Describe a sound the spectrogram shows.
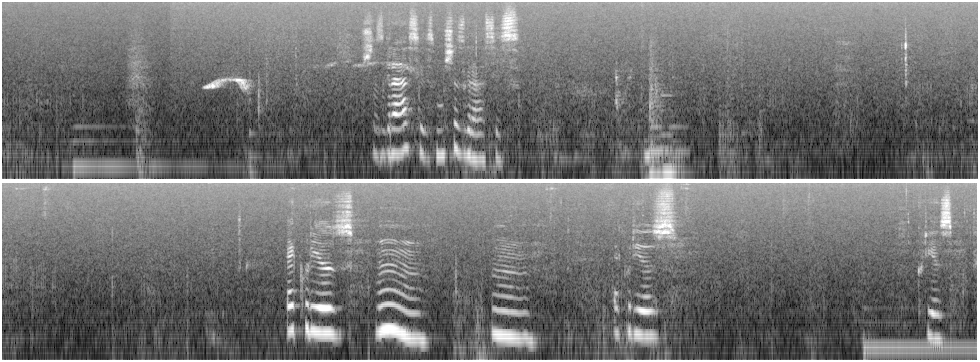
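A guitar is plucked softly.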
